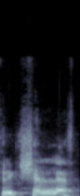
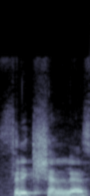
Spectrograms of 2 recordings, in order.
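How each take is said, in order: First: An extra n sound comes before less. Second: It is said plainly as frictionless, without extra n. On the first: The speaker calls it wrong. "इसे एन लगा के पढ़ रहा होता हूँ" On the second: The speaker calls it right. "फ्रिक्शन लेस होता है"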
